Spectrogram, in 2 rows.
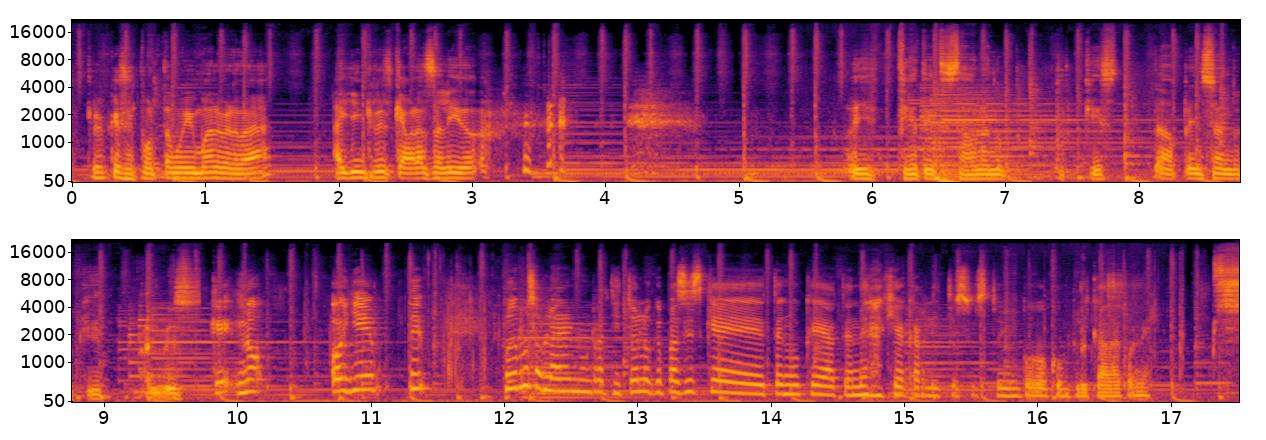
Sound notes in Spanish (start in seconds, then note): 3.0 lalo ríe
